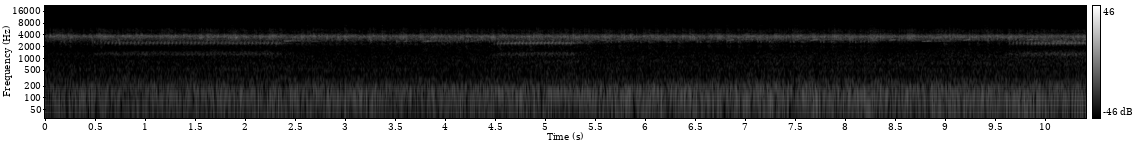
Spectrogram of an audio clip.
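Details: Night chorus of tree frogs from the North Carolina backwoods. A continuous high-pitched ringing fills the air while separate trills of one to two seconds rise out of it at roughly four-second gaps. Crickets also share the swamp soundscape.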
